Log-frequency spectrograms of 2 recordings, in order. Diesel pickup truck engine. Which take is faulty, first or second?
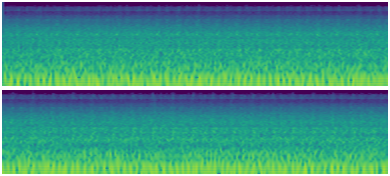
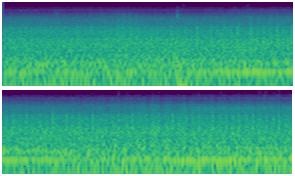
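second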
